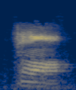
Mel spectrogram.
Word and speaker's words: thaw: thaw, thaw, thaw, 자, 발음 어떻게 하냐면요. 이와 이 사이에 혓바를 넣으면서 so.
